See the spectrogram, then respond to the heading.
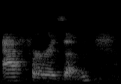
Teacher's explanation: with the first part sounding like a and the emphasis on that first syllable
